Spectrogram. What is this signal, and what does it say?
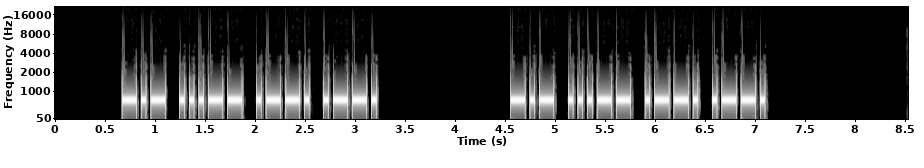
Morse code, heard as a keyed tone, about 25 wpm, 700 Hz. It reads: K3PP K3PP
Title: Easy Call Signs Repeated 3x - 25wpm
